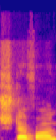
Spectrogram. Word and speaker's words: Stefan: Stefan I'm guessing it's Stefan I don't or Stephen I mean I pronounce it in German we pronounce it Stefan so welcome Stefan um if we think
